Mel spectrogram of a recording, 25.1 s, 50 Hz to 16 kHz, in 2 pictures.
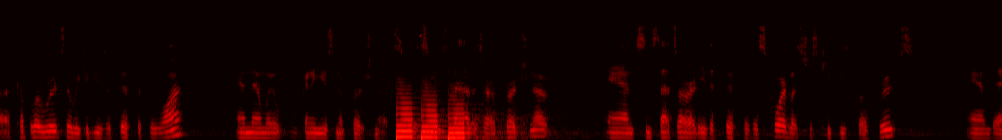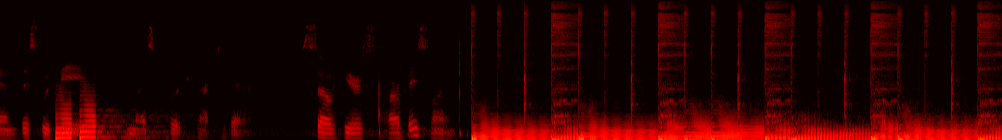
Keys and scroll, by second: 1.2 Right, 4.9 Down, 9.1 Left, 10.3 Right, 13.2 Up.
